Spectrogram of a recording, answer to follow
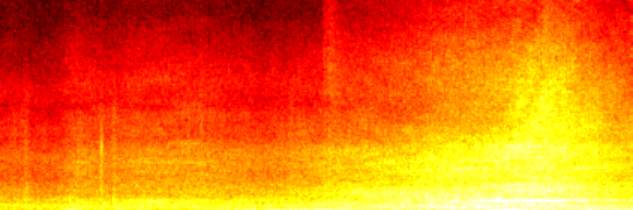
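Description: A car passing close by on the street: its road noise builds steadily, peaks about seven seconds in, then falls away.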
